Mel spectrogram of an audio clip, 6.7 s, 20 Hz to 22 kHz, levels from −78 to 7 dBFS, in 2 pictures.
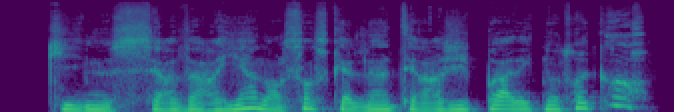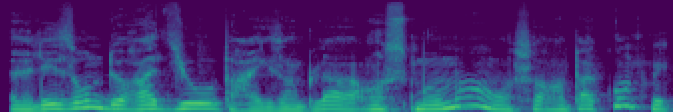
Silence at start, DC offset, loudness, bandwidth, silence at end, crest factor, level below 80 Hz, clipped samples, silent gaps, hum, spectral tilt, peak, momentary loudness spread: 0.25 s; under 0.1%; -24 LUFS; 19.5 kHz; 0 s; 16 dB; -62 dBFS; under 0.1%; 3.30-3.42 s; none; -7 dB/octave; -6 dBFS; 5 LU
